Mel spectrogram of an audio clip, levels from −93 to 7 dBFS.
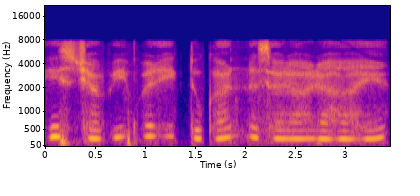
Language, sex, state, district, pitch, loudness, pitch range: Hindi, female, Assam, Kamrup Metropolitan, 240 Hz, -17 LUFS, 230-270 Hz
